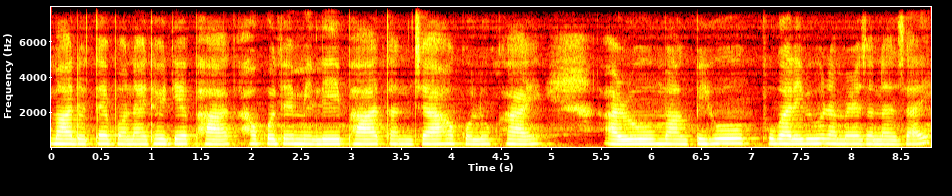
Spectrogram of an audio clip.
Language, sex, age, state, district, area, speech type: Assamese, female, 30-45, Assam, Morigaon, rural, spontaneous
